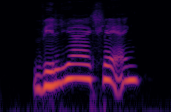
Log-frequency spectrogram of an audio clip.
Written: vælgererklæring

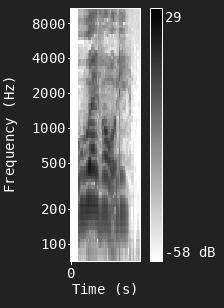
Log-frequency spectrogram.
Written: ualvorlig

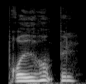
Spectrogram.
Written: brødhumpel

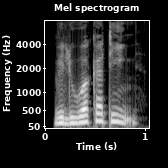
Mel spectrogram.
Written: velourgardin

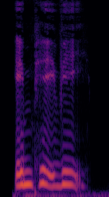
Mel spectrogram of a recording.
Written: mpv

